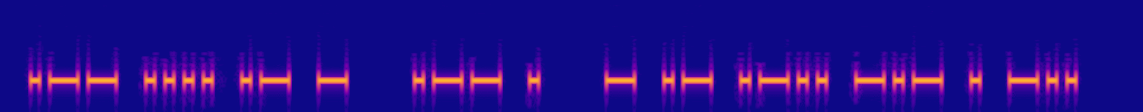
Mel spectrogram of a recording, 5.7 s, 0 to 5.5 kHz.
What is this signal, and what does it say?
Morse code, heard as a keyed tone, about 25 wpm, 600 Hz. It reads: WHAT WE TALKED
